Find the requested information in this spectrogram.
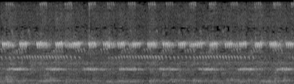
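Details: A cricket chorus used as a rat repellent and sleep sound: bright, high chirps repeat about four times a second over a continuous shrill trill, with a second lower chirp pulsing in alternation.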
